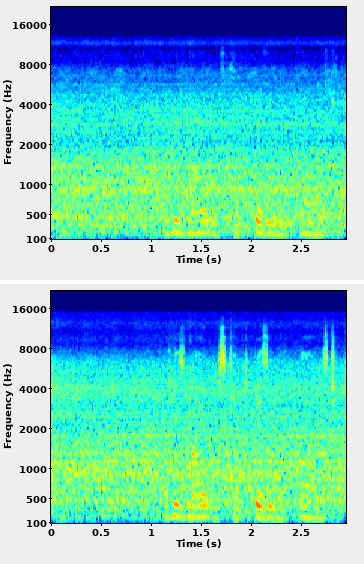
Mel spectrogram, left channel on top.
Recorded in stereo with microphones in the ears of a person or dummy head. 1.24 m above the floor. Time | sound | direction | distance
0.0 | running water | 35° right (ahead or behind) | 1.2 m
1.1 | a woman speaking | 65° right (ahead or behind) | 1.0 m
